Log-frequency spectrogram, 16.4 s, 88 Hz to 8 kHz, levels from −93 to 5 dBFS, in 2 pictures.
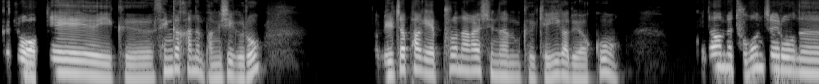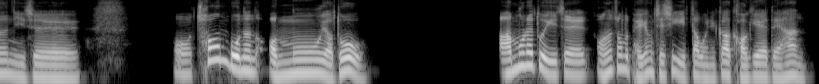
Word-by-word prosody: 그쪽 485 Hz, 0 st, 0 dB
업계의 155 Hz, -6 st, +4 dB
그 125 Hz, 0 st, -4 dB
생각하는 180 Hz, +3 st, -2 dB
방식으로 130 Hz, -, -1 dB, 1.2 s
밀접하게 165 Hz, +3 st, +3 dB
풀어나갈 185 Hz, -2 st, -1 dB
수 165 Hz, -, -8 dB
있는 135 Hz, -2 st, -5 dB
그 125 Hz, +1 st, -8 dB
계기가 135 Hz, +4 st, -2 dB
되었고 125 Hz, +4 st, -4 dB, 0.8 s
그 -, -, -23 dB
다음에 215 Hz, 0 st, +4 dB
2 150 Hz, -, -6 dB
번째로는 180 Hz, -7 st, 0 dB
이제 120 Hz, -2 st, -2 dB, 0.9 s
어 150 Hz, -, -5 dB
처음 310 Hz, +1 st, +2 dB
보는 185 Hz, -4 st, +6 dB
업무여도 155 Hz, -1 st, +1 dB, 1.3 s
아무래도 220 Hz, +8 st, +3 dB
이제 145 Hz, -1 st, -1 dB
어느 155 Hz, +2 st, -2 dB
정도 205 Hz, +1 st, -3 dB
배경 140 Hz, +2 st, -3 dB
지식이 150 Hz, +1 st, -5 dB
있다 130 Hz, +2 st, -3 dB
보니까 125 Hz, +3 st, -1 dB
거기에 130 Hz, 0 st, -1 dB
대한. 125 Hz, 0 st, -4 dB
150 Hz, 280 characters per minute, -21 LUFS, 130-180 Hz, 1.3 s, 보는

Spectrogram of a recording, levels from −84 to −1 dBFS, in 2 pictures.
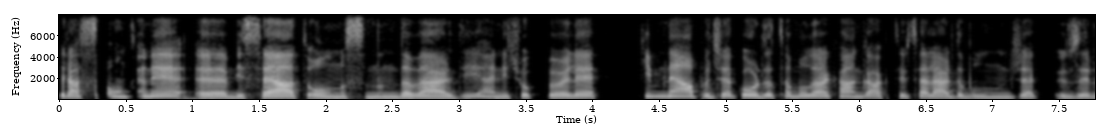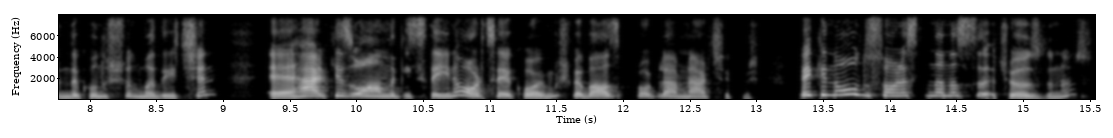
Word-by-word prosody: biraz 220 Hz, -3 st, +1 dB
spontane, 245 Hz, 0 st, +1 dB
eee, 200 Hz, -1 st, +3 dB
bir 215 Hz, +2 st, -1 dB
seyahat 220 Hz, 0 st, +6 dB
olmasının 210 Hz, 0 st, -1 dB
da 190 Hz, -1 st, +2 dB
verdiği, 185 Hz, +7 st, 0 dB
hani, 210 Hz, -2 st, -3 dB
çok, 225 Hz, 0 st, -6 dB
böyle, 215 Hz, +1 st, +1 dB, 0.3 s
kim 245 Hz, -2 st, 0 dB
ne -, -, +5 dB
yapacak, 240 Hz, -2 st, +1 dB
orada 220 Hz, +1 st, +2 dB
tam 230 Hz, 0 st, -5 dB
olarak 225 Hz, +1 st, 0 dB
hangi 225 Hz, -1 st, 0 dB
aktivitelerde 210 Hz, -1 st, -2 dB
bulunulacak 205 Hz, 0 st, -5 dB
üzerinde 210 Hz, +1 st, -3 dB
konuşulmadığı 230 Hz, -2 st, -3 dB
için, 320 Hz, -, -7 dB, 0.4 s
eee, 210 Hz, -, +3 dB
herkes 280 Hz, +1 st, +5 dB
o 260 Hz, -, +4 dB
anlık 255 Hz, -3 st, +3 dB
isteğini 240 Hz, +6 st, -2 dB
ortaya 260 Hz, -5 st, +1 dB
koymuş 225 Hz, -, -3 dB
ve 250 Hz, -3 st, 0 dB
bazı 225 Hz, +1 st, +1 dB
problemler 225 Hz, -4 st, -3 dB
çıkmış. 205 Hz, -6 st, -21 dB, 0.3 s
Peki 380 Hz, +3 st, +4 dB
ne 405 Hz, -, -1 dB
oldu, 435 Hz, -7 st, +2 dB
sonrasında 320 Hz, 0 st, -1 dB
nasıl 345 Hz, +9 st, -5 dB
çözdünüz? 210 Hz, -, -5 dB
225 Hz, 155 wpm, -24 LUFS, 210-250 Hz, 0.4 s, seyahat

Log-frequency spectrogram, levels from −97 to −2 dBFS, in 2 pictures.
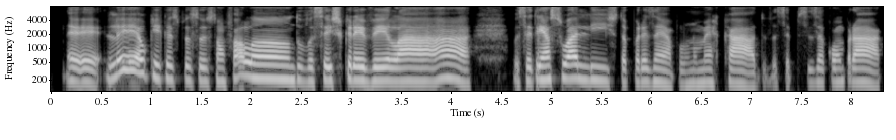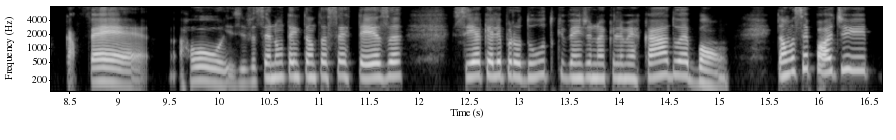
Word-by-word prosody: eh 180 Hz, -2 st, +1 dB
eh, -, -, -12 dB
ler 285 Hz, +8 st, +2 dB
o -, -, -3 dB
que 230 Hz, -4 st, -4 dB
que 215 Hz, -, -7 dB
as 205 Hz, -, -7 dB
pessoas 190 Hz, -2 st, -7 dB
estão 190 Hz, 0 st, -5 dB
falando, 215 Hz, -2 st, +3 dB
você 190 Hz, +1 st, -2 dB
escrever 195 Hz, -1 st, +2 dB
lá, 185 Hz, +2 st, +4 dB
ah, 170 Hz, -, -21 dB, 0.4 s
você 190 Hz, -, -5 dB
tem 205 Hz, +1 st, +3 dB
a 210 Hz, -, +2 dB
sua 220 Hz, +1 st, +4 dB
lista, 200 Hz, -4 st, -7 dB
por 180 Hz, +1 st, -8 dB
exemplo, 170 Hz, -3 st, -6 dB
no 165 Hz, -, -12 dB
mercado, 165 Hz, -3 st, -1 dB
você -, -, -13 dB
precisa 175 Hz, 0 st, -11 dB
comprar 180 Hz, -3 st, +1 dB
café, 185 Hz, -3 st, +3 dB, 0.3 s
arroz 185 Hz, -3 st, -3 dB
e 175 Hz, -, -11 dB
você 190 Hz, +5 st, -4 dB
não 235 Hz, +1 st, -3 dB
tem 245 Hz, 0 st, -1 dB
tanta 240 Hz, 0 st, -2 dB
certeza 240 Hz, 0 st, +1 dB, 0.5 s
se 240 Hz, -, -2 dB
aquele 250 Hz, 0 st, +2 dB
produto 245 Hz, +1 st, -4 dB
que -, -, -15 dB
vende 235 Hz, 0 st, -3 dB
naquele 230 Hz, 0 st, -4 dB
mercado 235 Hz, +4 st, +1 dB
é 250 Hz, -1 st, +2 dB
bom. 175 Hz, -6 st, -1 dB, 0.5 s
Então, 250 Hz, -, +2 dB
você 355 Hz, +4 st, -1 dB
pode 325 Hz, 0 st, +1 dB
205 Hz, 165 wpm, -24 LUFS, 185-235 Hz, 0.5 s, lá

